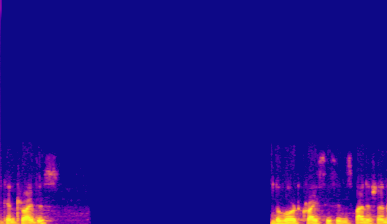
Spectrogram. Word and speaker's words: crisis: So when you say I is pronounced as the letter E of English. Okay, so it is crisis.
